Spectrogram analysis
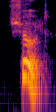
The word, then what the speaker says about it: should: Should. I think it's the L. And you are right. Should.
